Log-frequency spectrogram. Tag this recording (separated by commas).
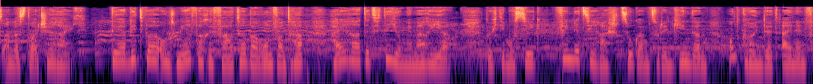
Speech, Exciting music, Music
